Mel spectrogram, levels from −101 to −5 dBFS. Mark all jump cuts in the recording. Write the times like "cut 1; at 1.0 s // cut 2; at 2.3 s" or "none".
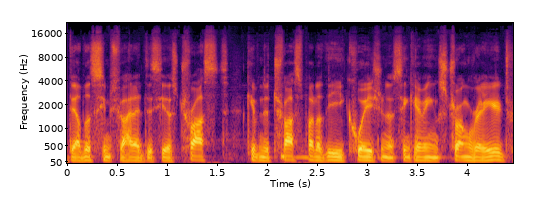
cut 1; at 1.7 s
